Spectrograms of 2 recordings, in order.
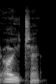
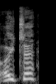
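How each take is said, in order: First: Said in the usual way. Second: "ojcze" with a sharp upward lift; "ojcze" sung upward as a call; rising call. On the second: Acted. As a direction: fling "ojcze" up high and bright. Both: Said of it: "ojcze said twice differently".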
